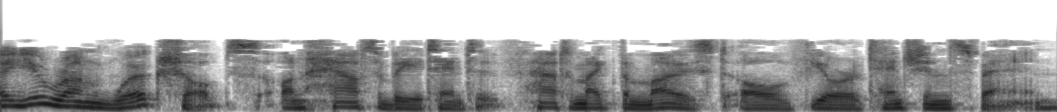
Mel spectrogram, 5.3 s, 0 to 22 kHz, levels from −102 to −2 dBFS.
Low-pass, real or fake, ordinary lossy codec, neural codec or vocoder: 7.2 kHz; real; MP3, 24 kbps; none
